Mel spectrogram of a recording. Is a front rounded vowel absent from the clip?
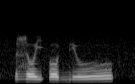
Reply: yes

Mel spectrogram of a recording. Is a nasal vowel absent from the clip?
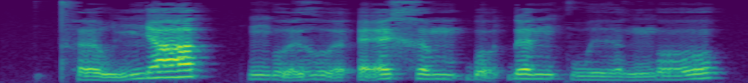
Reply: yes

